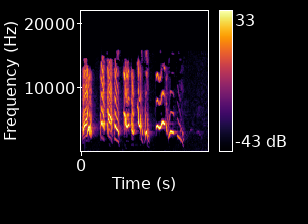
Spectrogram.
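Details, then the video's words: Female Oriental magpie-robin song meant to stir up a male, opening with a rapid run of scratchy buzzy notes and then clear whistles that glide up and down before a falling end note. "Chòe than mái HUÝT KÈM THÚC TRỐNG kích trống căng lửa"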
